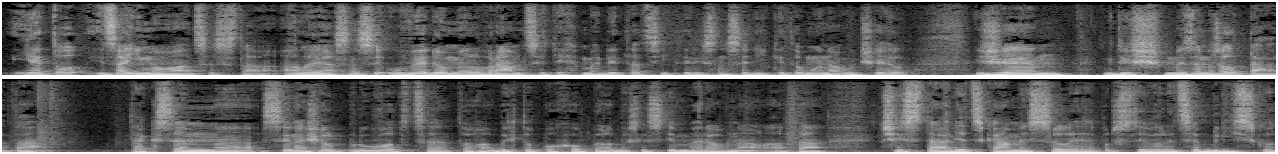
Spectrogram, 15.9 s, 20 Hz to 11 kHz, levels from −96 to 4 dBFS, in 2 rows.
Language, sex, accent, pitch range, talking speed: Czech, male, native, 125-135 Hz, 175 wpm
